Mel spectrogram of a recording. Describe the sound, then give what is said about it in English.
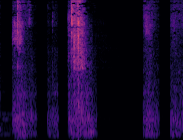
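Someone chews cheesy popcorn near a microphone, producing about five crisp, crackly crunches in an uneven rhythm with short pauses between them. No one speaks. “Try to chew away from the mic.”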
